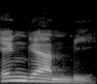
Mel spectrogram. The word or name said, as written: engambi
